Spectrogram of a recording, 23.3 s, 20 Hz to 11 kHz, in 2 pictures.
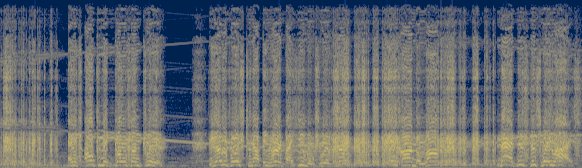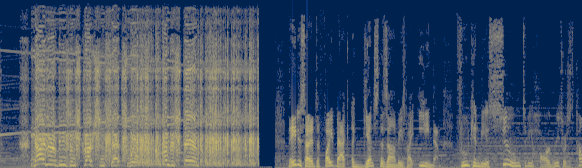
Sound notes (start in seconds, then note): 0.0 Static; 6.3 Static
